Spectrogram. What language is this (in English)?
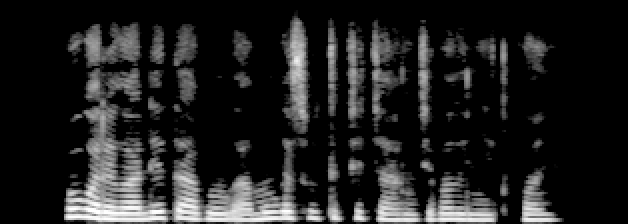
Kalenjin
